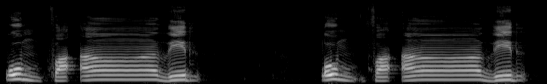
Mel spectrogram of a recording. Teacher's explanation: اخفا کا قاعدہ لگے گا، یعنی گنہ کر کے پڑھیں گے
